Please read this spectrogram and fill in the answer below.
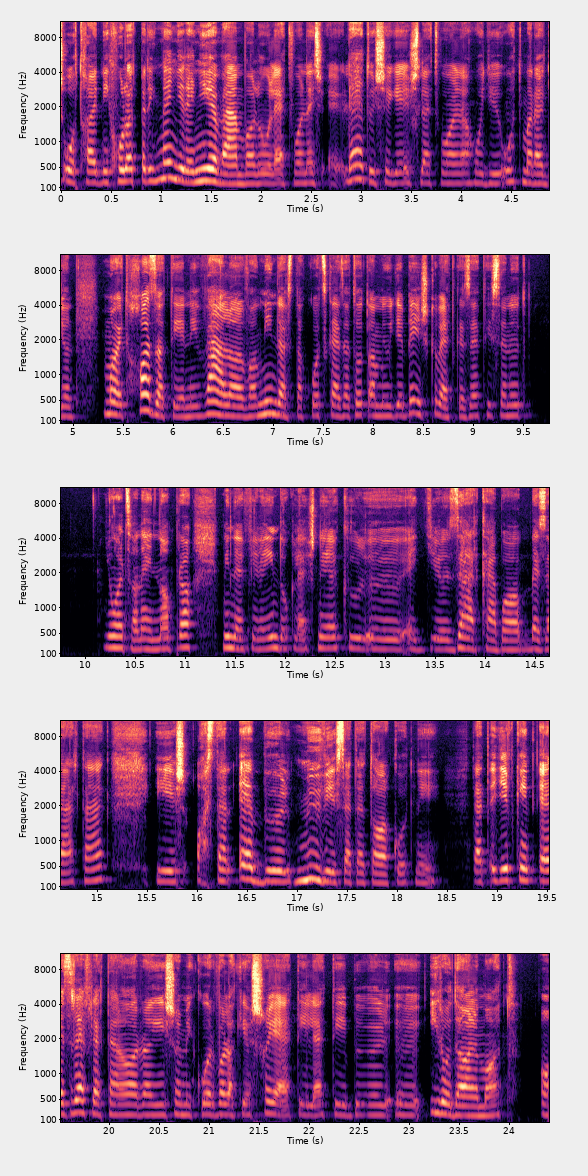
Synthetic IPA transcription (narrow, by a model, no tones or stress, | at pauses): ʃo̞t̪hɒɟniho̞lot̪̚pɛd̪iɡmɛɲːiɾɛɲilvaːɱvɒloːlɛt̪ʋo̞lnɒeːʃlɛɦɛt̪øːʃeːɡɛiʃlɛt̪ʋo̞lnɒɦo̞ɟøːo̞t̪mɒɾɒɟːo̞nmɒjt̪hɒzɒt̪eːrnivaːlːɒlvɒmind̪ɒst̪ɒko̞t̪skaːzɒt̪o̞t̪ɒmiuɟɛbɛiʃkø̞vɛt̪kɛzɛt̪hisɛnøːt̪ | ɲo̞lt̪sʋɒnɛɟnɒprɒmind̪ɛɱfeːlɛind̪o̞klaːʃneːlkyløːɛɟzaːrkaːbɒbɛzaːrt̪aːkeːʃɒst̪aːnɛbːøːlmyːveːsɛt̪ɛt̪ɒlko̞t̪ni | t̪ɛaːt̪ɛɟeːpkeːnt̪ɛzrɛflɛk̚t̪aːlɒrːɒeːʃɒmiko̞rvɒlɒkiɒʃɒjaːt̪eːlɛt̪eːbøːløːiɾo̞d̪ɒlmɒt̪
